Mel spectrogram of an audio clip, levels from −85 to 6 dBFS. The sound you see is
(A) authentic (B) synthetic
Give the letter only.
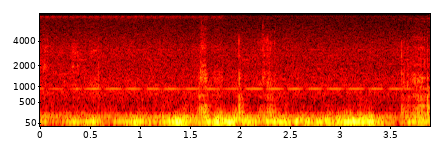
A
